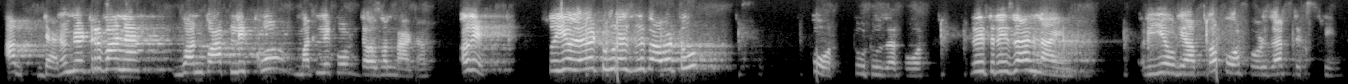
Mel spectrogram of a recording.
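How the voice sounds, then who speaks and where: A woman's voice: sits high, expressive. A woman maths teacher working through exponent problems step by step, with a habit of checking in often. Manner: slow, checks in with "theek hai" often. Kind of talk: classroom lesson, working through problems aloud. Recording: roomy, dull lo-fi classroom echo.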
